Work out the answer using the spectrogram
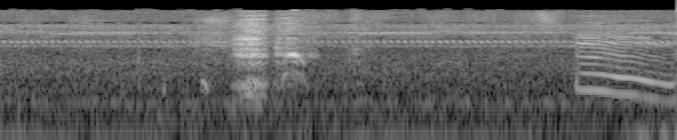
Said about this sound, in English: I know, they're probably like when we're not talking, when there's a break, they can hear the crickets and cicadas.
